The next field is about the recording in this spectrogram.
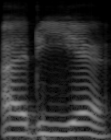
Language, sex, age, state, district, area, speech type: Tamil, female, 18-30, Tamil Nadu, Cuddalore, urban, read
